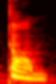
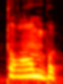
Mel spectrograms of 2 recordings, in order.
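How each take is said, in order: First: No b sound is pronounced at the end. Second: A b sound is pronounced at the end. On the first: The speaker calls it right. "लेकिन ये है टॉम" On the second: The speaker calls it wrong. "बहुत से लोग टॉम्ब कहते होंगे"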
